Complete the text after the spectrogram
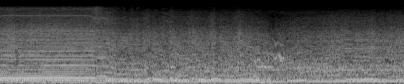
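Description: A racing car engine drops in pitch as the car brakes and shifts down through the gears.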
